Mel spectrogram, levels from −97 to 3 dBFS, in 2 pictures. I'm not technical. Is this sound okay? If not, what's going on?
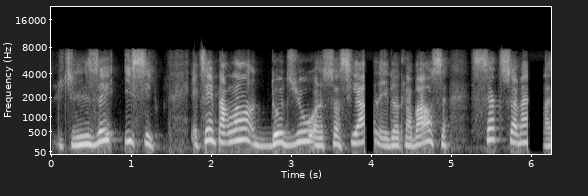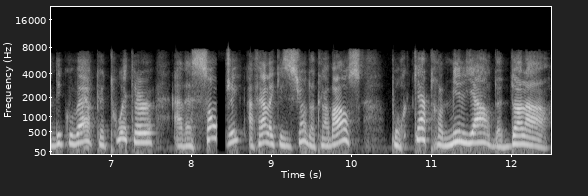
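No. The speech has lost AMR speech frames: at 3.91 s after "tiens parlant d'audio euh", 5.95 s before "a découvert que", and 8.31 s before "à faire l'acquisition de", the voice carries on for a split second and then drops to near silence, for a gap of about 0.12 to 0.2 seconds. That brief carry-over before the quiet is the phone guessing the missing sound.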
